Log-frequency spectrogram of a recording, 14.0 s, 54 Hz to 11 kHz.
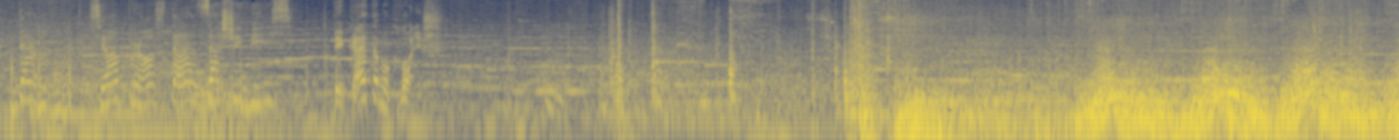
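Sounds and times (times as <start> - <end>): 
speech: 1.0 - 4.5
car engine revving: 8.8 - 13.9.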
